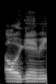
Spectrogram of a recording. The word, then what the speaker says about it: Allegheny: We were hunting the Allegheny, I think that's, I'm not sure if that's how you pronounce it, forest. It reminded me. – Allegheny Forest. – Allegheny, yeah.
